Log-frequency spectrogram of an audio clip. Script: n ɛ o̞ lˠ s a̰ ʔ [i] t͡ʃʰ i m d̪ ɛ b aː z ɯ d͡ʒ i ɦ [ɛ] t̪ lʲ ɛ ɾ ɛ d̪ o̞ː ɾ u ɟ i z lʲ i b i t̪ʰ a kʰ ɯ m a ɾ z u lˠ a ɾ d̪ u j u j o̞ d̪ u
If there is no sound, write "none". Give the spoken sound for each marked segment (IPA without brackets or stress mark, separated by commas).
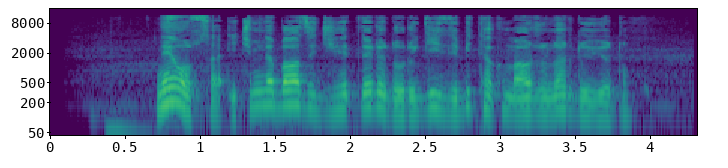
i, ɛ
